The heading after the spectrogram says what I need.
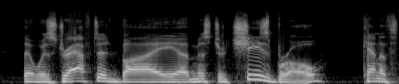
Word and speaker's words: Chesebro: Cheesebro, Kenneth Cheesebro. Apparently he pronounces his name Cheese, even though it's spelled C-H-E-S, E-B-R-O, like Chesebro.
